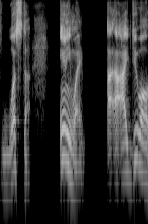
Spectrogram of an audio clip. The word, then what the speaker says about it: Worcester: you know mistress I I first pronounced Worcester Worchester everybody does and you know I was like you freaking what are you saying it's wora anyway I I do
